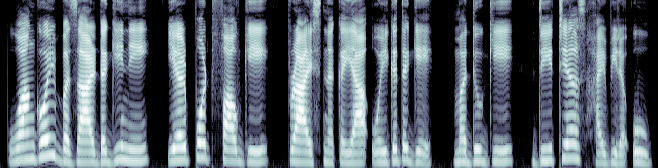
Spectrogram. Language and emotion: Manipuri, neutral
